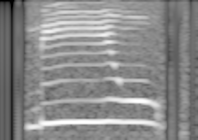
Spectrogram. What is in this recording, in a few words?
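"liu1", Cantonese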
